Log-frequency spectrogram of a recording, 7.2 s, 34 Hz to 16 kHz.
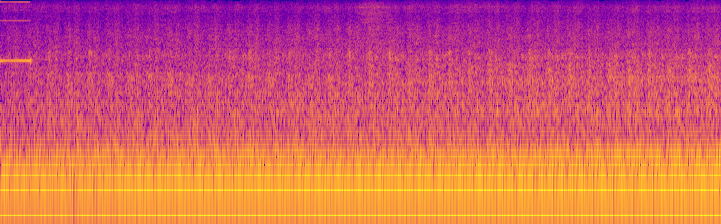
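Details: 2005 Peterbilt 379 EXHD semi truck, started with key and push button: deep steady diesel rumble with an even low beat, no knocks or misses; idling smoothly and healthy.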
